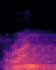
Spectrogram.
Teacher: رن، را کو موٹا پڑھیں گے۔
